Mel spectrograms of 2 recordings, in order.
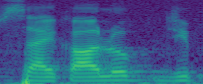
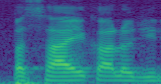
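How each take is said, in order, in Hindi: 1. शब्द की शुरुआत s की आवाज़ से होती है। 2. शब्द की शुरुआत p की आवाज़ से होती है। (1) "हम साइकोलॉजी पढ़ें" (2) "पसाइकोलॉजी ना पढ़ें"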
